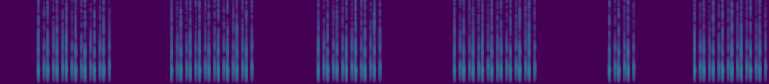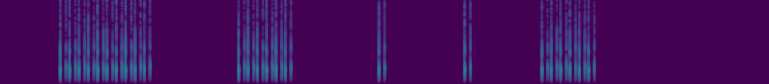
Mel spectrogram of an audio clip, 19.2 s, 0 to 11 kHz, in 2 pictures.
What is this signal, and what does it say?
Pulse dialling, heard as clicks on a phone line, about 9 pulses a second. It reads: 8 9 7 9 3 8 0 6 1 1 6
